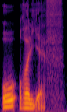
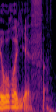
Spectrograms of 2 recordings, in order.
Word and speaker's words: hauts reliefs: it's quite simple because S and S, but then we don't pronounce them here. Des hauts reliefs. Okay? Un haut relief, des hauts reliefs.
